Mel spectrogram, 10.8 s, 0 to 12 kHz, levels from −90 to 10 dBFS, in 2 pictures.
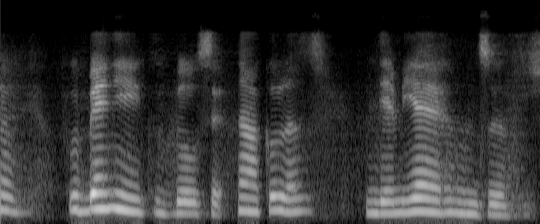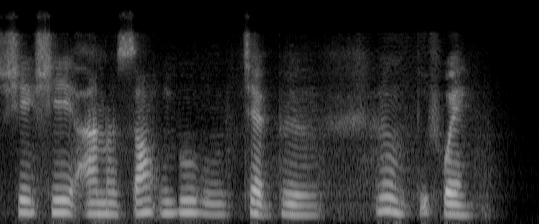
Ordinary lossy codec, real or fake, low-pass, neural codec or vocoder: Opus, 32 kbps; fake; 7.2 kHz; codec, 16 kHz, about 1 kbps, DyCAST, with the encoder's durations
